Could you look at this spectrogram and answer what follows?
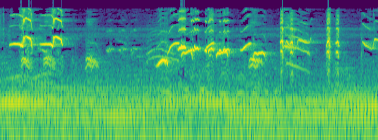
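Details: Oriental magpie-robin at a songbird competition performing 'tembakan' shots: paired high whistles, then a chain of swooping slurred notes and sharp clicks, over a steady low hum and distant voices.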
